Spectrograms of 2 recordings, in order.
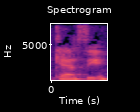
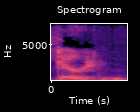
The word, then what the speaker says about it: Carrie: principal's office and he's calling her Casey Cassie Cassie right right it's Carrie it's almost like Django like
